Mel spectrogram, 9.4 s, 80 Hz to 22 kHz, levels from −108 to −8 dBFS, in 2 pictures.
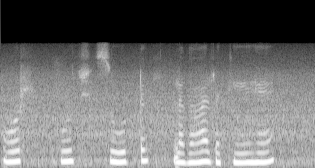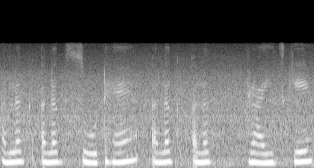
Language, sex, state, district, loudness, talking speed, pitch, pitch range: Hindi, female, Haryana, Rohtak, -12 LUFS, 90 wpm, 230 Hz, 220-245 Hz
